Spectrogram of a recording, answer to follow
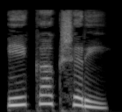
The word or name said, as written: ಏಕಾಕ್ಷರ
